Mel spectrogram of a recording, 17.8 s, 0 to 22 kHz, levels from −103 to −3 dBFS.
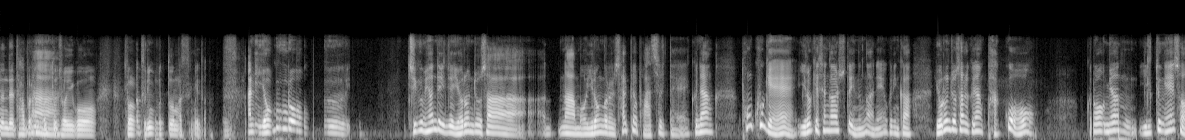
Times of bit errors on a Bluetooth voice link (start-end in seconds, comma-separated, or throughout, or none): none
